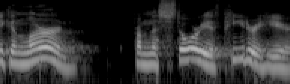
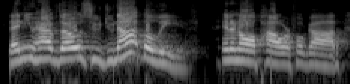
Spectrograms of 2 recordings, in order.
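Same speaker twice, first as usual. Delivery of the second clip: ordinary talk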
